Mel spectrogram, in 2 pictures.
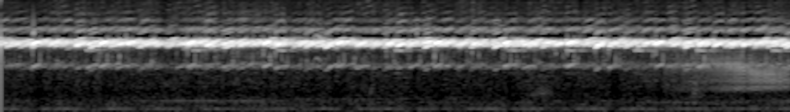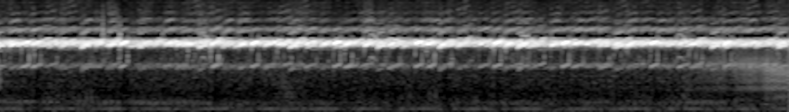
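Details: Spring peepers calling en masse from a frog pond at night early in the year, a steady, shrill, high ringing of countless peeps throughout, broken only by a short lower raspy trill from another frog midway.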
